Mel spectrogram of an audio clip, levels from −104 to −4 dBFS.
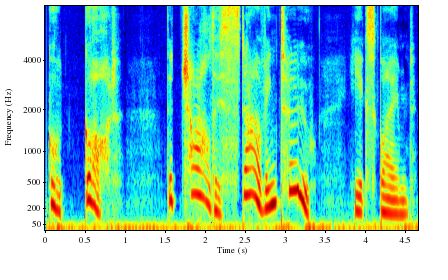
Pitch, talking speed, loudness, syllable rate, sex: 235 Hz, 115 wpm, -17 LUFS, 3.4 syllables/s, female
